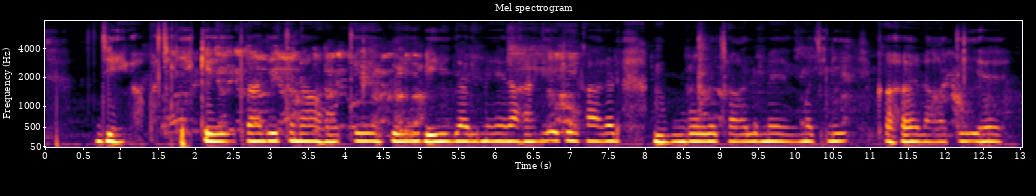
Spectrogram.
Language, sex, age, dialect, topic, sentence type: Hindi, male, 18-24, Kanauji Braj Bhasha, agriculture, statement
